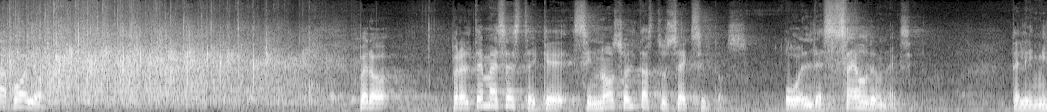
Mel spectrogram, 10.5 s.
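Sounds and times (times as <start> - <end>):
speech: 0.0 - 0.7, 3.6 - 9.2, 10.1 - 10.4
audience applause: 0.0 - 3.5.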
